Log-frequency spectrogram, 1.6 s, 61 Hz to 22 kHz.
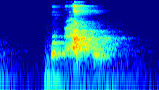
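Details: Sneeze from a 4-year-old Congo African Grey parrot that also makes fake sneezes: a single short, sharp burst of air with a hissing spray.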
